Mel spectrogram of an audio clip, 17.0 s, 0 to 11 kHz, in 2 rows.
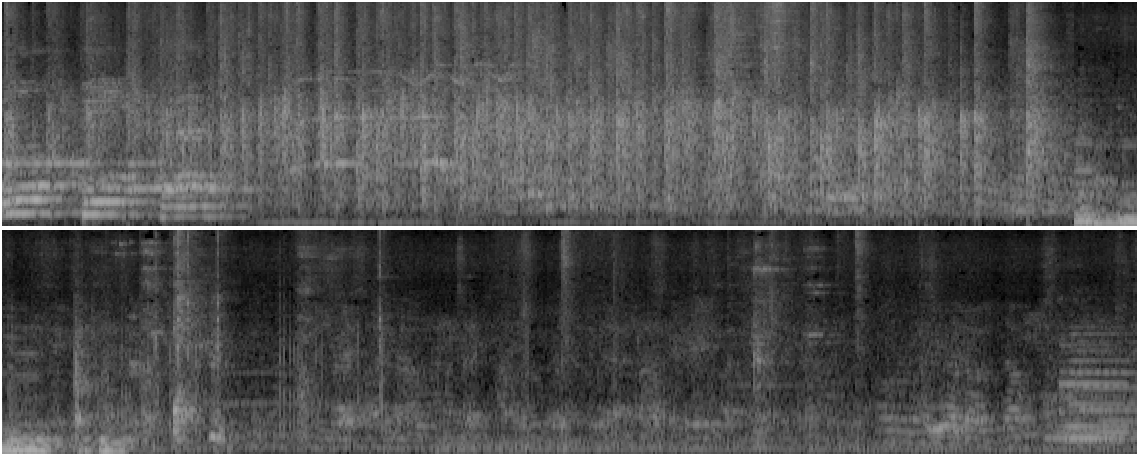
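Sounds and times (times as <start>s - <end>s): audience clapping: 0.0s - 8.1s
low bass notes: 8.0s - 9.8s
amplifier hum: 8.1s - 10.4s.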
